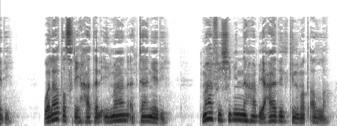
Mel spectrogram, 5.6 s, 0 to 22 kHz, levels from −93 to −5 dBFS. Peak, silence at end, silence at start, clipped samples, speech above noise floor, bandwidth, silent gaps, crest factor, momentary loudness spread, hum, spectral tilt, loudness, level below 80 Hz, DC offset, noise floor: -2 dBFS; 0.15 s; 0 s; under 0.1%; 45 dB; 13.5 kHz; none; 18 dB; 8 LU; none; -5 dB/octave; -20 LUFS; -50 dBFS; under 0.1%; -65 dBFS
